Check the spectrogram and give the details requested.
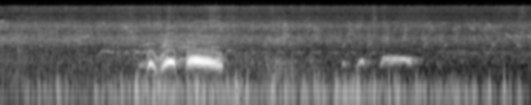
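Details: Spotted dove kept at home on a windy day instead of being taken out, giving a short run of mellow hooting coos, two louder notes in the middle and softer coos after, over low rumbling background noise.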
